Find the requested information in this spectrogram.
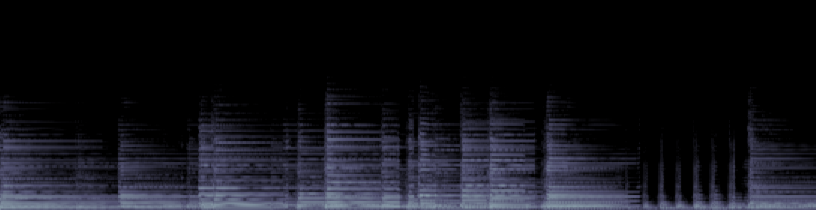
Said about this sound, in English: I'm playing both pickups and the tones are in the middle.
